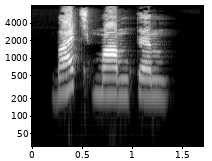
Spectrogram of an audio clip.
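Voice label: "бать-мамтӧм", Komi, female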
